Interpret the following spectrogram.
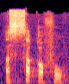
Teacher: چونکہ قاف ہے تو قلقلہ ہوگا، ساکن ہے نا.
